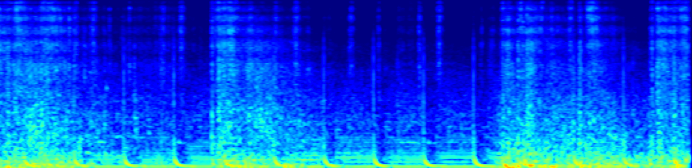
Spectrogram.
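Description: Underworld SMG fire in a one-on-one shooter game, rapid bursts of shots repeating steadily over a dense, loud game background.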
